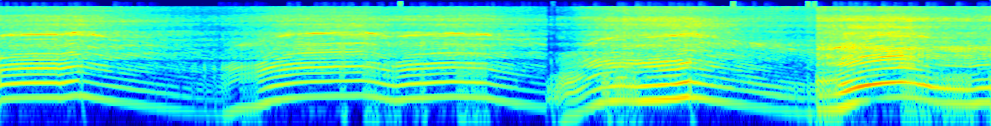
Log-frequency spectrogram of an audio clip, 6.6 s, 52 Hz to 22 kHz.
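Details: Husqvarna 562XP chainsaw back from the shop after a software reflash for dying when hot and stumbling; it screams up, pulls down into each cut and recovers repeatedly without stalling. It runs healthy under load through its first full tank.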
